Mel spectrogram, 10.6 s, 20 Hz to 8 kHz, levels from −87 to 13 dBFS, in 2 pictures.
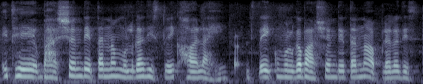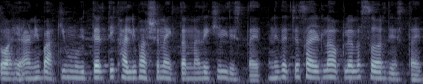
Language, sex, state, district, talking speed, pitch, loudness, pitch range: Marathi, female, Maharashtra, Solapur, 170 wpm, 185 Hz, -24 LUFS, 165-195 Hz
